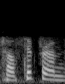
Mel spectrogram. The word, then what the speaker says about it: falciparum: I mean, when we say it's designed to combat malaria, it's specifically going after the very, very virulent form of the parasite, the Plasmodium, excuse my pronunciation, falciparum? – Yeah, the Plasmodium falciparum, that's right.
